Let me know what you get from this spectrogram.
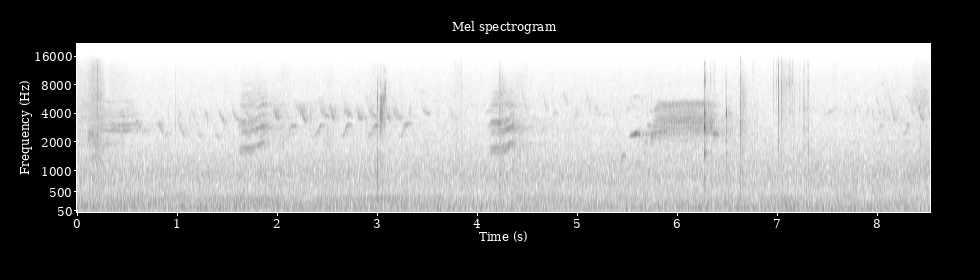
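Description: Small birds chirping in quick runs of short notes, with a few sharp clicks of a knife cutting a lemon on a concrete surface; the loudest click comes about two-thirds of the way through.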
